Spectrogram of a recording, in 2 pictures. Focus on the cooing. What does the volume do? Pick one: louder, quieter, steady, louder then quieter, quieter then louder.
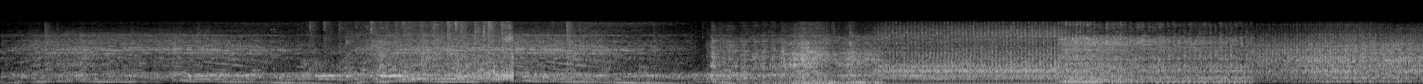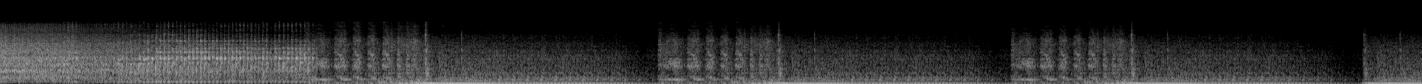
louder then quieter.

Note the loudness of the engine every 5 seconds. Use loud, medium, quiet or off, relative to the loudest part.
medium, loud, loud, medium, quiet, quiet.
